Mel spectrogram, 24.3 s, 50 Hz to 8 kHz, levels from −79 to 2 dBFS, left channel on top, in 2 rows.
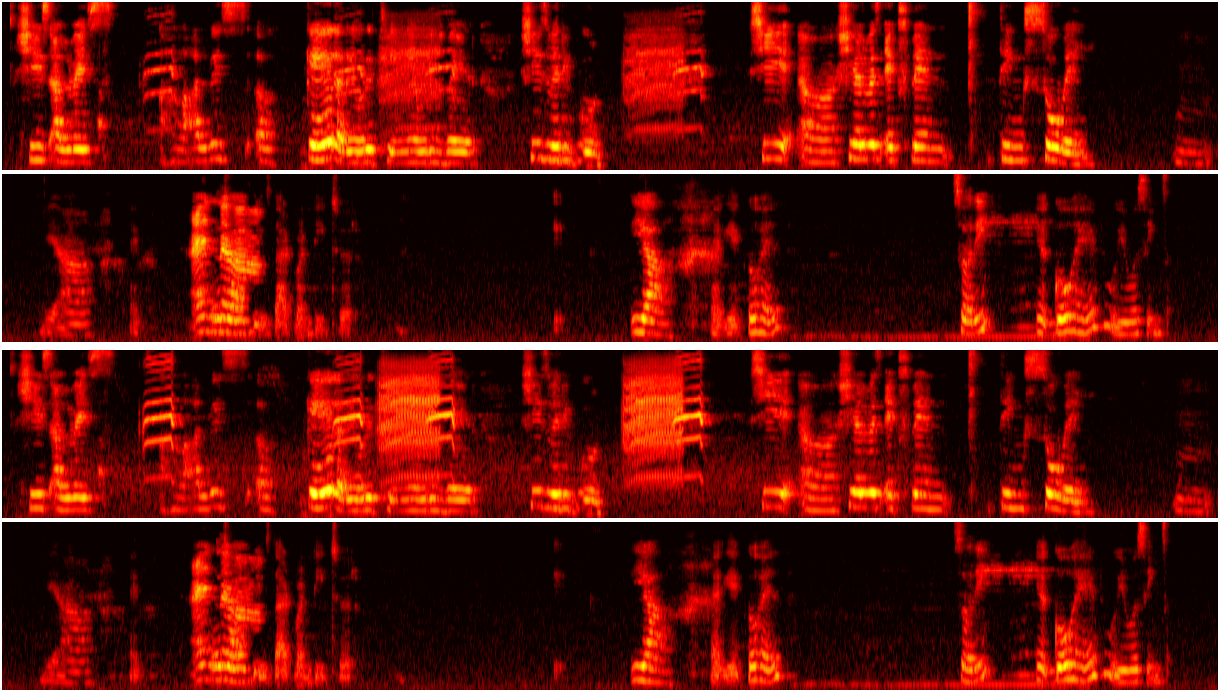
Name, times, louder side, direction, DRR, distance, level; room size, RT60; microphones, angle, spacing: voice 1, 0.1-1.1 1.6-2.7 3.0-4.8 5.2-6.0 6.8-7.0 7.5-9.5 10.0-10.9 12.5-13.1 14.0-14.7 18.4-19.3 21.7-22.1, left 3 dB, 45° left, 0.7 m, -26 dB
sound 1, 1.4-1.8 3.3-4.6 6.2-7.1, right 11 dB, 85° right, 0.3 m, -29 dB
voice 2, 5.4-5.8 11.7-12.1 13.4-13.5 14.2-15.7 19.2-20.7 21.3-23.8, right 1 dB, 30° right, 0.8 m, -35 dB
4.1 x 2.2 x 2.5 m
head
